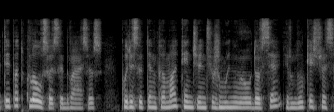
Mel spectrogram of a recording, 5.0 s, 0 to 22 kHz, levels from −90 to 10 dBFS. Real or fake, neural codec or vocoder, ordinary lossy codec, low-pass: fake; codec, 44.1 kHz, 1.7 kbps, Pupu-Codec; AAC, 48 kbps; 10.8 kHz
